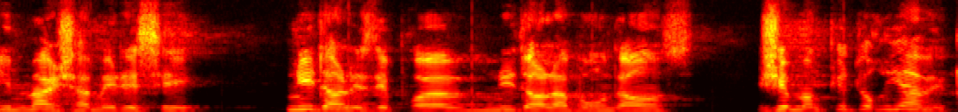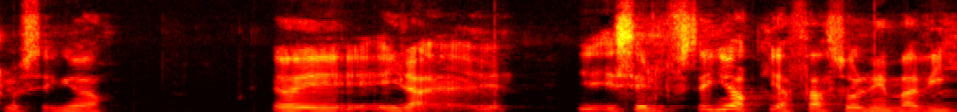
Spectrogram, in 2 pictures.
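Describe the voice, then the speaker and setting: Over a quiet background, a man speaks in a high pitch. He moves at a fairly slow pace with long, frequent pauses. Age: 80s+. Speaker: church elder giving testimony. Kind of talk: testimony. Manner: halting, repeats words.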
